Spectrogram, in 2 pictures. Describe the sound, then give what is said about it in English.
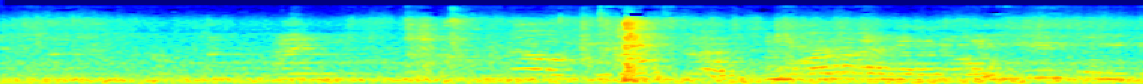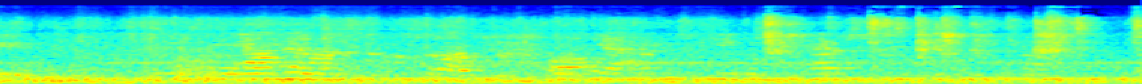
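Steady low rumble of a moving bus cabin, with engine drone and occasional rattles, while several people chat indistinctly throughout. “It's funny she's saying that about the coffee, because as soon as this bus drops me off, I'm going to be walking over to the gas station and getting some very strong coffee,”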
